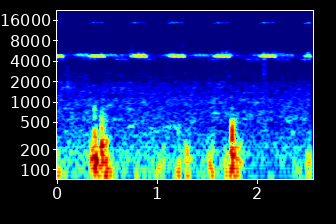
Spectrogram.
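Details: Crickets chirping in New York City on May 28, 2024: short, high, thin chirps repeat in steady rhythm, faint beneath louder low rumbling thumps and murmurs of nearby city noise.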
